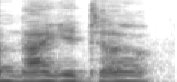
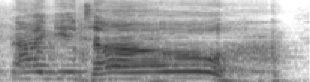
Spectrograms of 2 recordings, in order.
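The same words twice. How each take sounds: First: Said in the usual way. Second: Very high, very slow stretched call; drawn-out call. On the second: Acted. Calling to Nagito for comfort, long and high. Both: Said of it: "I don't feel very hopeful".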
